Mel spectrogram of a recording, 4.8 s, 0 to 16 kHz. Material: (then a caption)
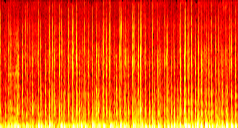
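Cardboard. Long nails tap quickly across the faces and edges of a small, hollow, rigid white cardboard electronics box. The result is a dense, steady run of clicky taps, each carrying a deep, hollow thump near 86 Hz and a short, bright edge that dies away almost at once.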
